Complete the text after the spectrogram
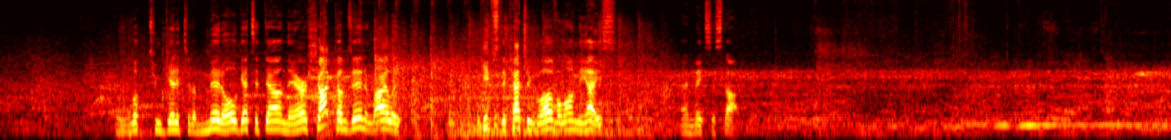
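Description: Ice skates scrape and carve across ice in a large echoing hall.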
